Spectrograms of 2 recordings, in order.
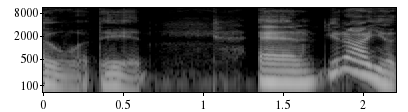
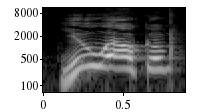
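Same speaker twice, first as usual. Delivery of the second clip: playful; 5 dB louder than usual. Acted. Playful sign-off to promo.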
